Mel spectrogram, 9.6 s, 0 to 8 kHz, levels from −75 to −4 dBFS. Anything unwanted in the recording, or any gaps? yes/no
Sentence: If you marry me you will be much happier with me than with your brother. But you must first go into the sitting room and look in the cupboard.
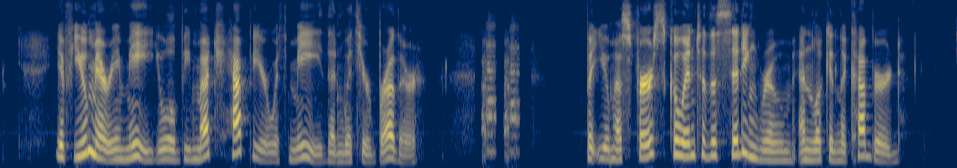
yes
